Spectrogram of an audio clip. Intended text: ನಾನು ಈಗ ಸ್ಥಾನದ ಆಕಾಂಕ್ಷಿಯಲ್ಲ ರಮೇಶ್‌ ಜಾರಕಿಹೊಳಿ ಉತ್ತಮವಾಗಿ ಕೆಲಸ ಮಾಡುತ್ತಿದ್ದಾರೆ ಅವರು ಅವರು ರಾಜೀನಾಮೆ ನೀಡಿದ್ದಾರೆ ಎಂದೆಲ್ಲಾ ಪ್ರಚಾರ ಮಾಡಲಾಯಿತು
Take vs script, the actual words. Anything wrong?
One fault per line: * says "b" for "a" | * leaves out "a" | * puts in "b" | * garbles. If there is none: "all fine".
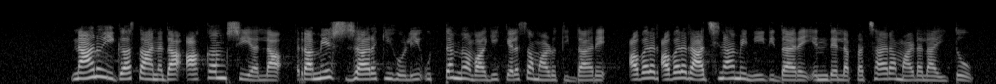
all fine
